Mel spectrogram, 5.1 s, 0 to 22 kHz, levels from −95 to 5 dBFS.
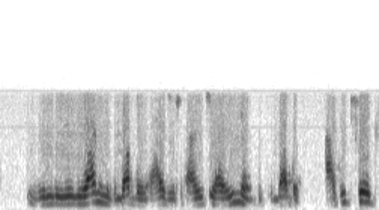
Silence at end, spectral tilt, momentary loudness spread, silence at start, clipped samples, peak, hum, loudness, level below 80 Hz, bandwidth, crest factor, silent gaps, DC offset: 0.1 s; -11.5 dB/octave; 12 LU; 0.4 s; under 0.1%; -4 dBFS; none; -23 LUFS; -80 dBFS; 3.9 kHz; 18 dB; none; under 0.1%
